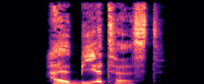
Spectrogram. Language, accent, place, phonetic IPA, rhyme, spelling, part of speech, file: German, Germany, Berlin, [halˈbiːɐ̯təst], -iːɐ̯təst, halbiertest, verb, De-halbiertest.ogg
- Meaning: inflection of halbieren: 1. second-person singular preterite 2. second-person singular subjunctive II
